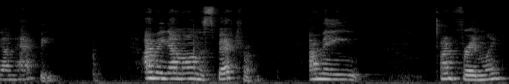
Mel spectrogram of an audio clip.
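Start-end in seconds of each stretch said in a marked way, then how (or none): 1.4-5.1 flustered. Acted. Flustered self-correction.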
